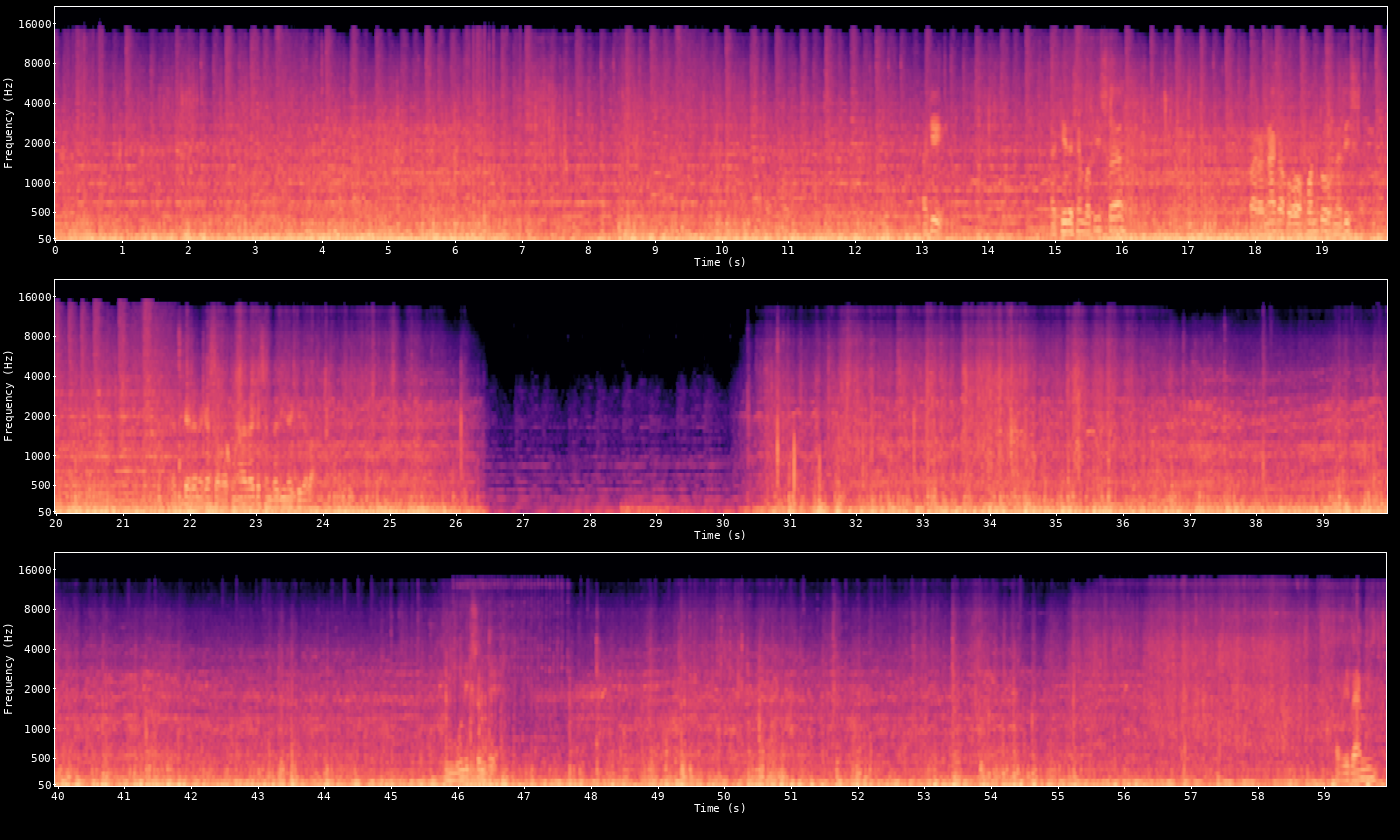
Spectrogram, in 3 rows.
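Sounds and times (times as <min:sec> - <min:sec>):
tyres rolling over leaves: 0:00.0 - 0:26.4, 0:30.2 - 0:59.9
wind buffeting microphone: 0:00.0 - 0:26.5, 0:30.2 - 0:59.9
faint music: 0:00.0 - 0:59.9.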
